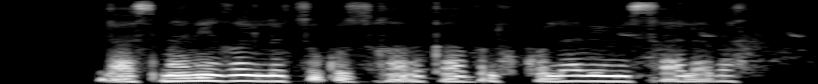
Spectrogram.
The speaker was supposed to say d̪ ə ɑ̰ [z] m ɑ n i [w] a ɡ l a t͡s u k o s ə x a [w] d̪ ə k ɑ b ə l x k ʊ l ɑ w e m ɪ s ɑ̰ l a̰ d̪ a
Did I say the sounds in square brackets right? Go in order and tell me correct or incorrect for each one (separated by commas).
incorrect, incorrect, incorrect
